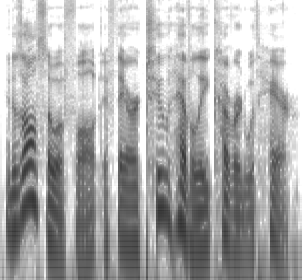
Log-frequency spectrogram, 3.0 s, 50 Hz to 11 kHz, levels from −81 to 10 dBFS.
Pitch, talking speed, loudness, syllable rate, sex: 115 Hz, 260 wpm, -18 LUFS, 6.6 syllables/s, male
